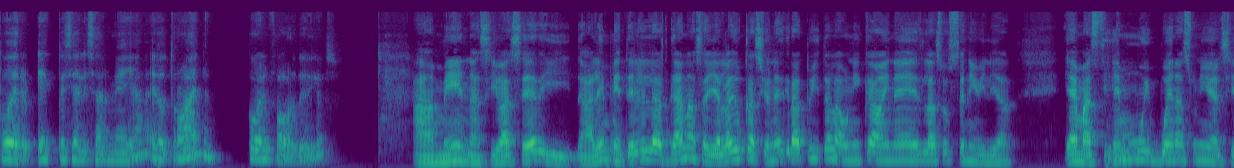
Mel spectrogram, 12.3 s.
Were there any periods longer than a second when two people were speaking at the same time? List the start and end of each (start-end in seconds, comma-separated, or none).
none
